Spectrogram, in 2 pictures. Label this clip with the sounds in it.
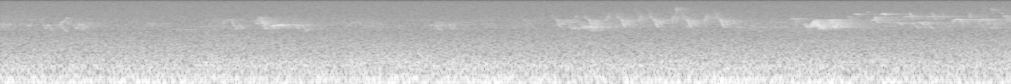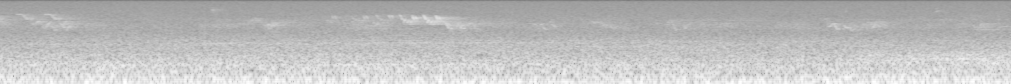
Red-eyed Vireo, Ovenbird, Indigo Bunting, Mourning Warbler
